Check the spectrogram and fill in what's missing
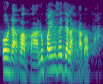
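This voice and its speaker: A man voicing a humble, patient old male imam who answers softly and mildly. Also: high-pitched, quick pace, roomy sound, highs cut off. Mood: calm. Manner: soft, dismissive, understated replies.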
